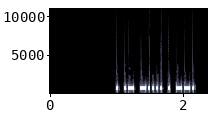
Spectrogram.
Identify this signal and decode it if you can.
Morse code, heard as a keyed tone, about 40 wpm, 700 Hz. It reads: EA6EG
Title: DXCC-100 Call Signs - 5 Characters - 40wpm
